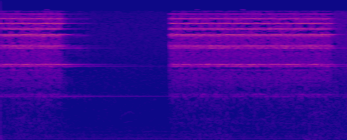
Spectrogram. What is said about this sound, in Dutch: Een telefoon, riep Willemsen.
